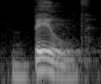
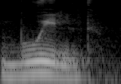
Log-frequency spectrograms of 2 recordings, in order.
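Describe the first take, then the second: First: Only a plain 'i' vowel, no 'u'. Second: A 'u' sound comes before the 'i'. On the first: The speaker calls it right. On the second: The speaker calls it wrong. "Hay una tendencia aquí en España de decir build. ¿Ok? Lo cual es, no es cierto"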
